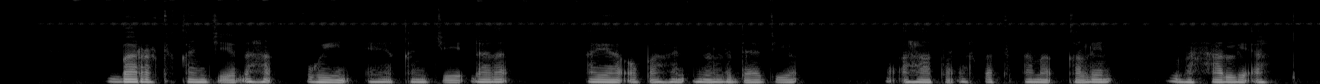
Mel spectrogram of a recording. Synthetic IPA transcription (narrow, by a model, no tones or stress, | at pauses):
bɐɾɐrkʰɐ̥qɑnt͡ʃḭːɗɐɦɐ | wɛjnʔɛːqɑnt͡ʃiːɖɐðɐ | ʔɐjaːʔʊ̰baːɦɐnɪnlɐd̪aːd̪ɪjɔ | ɐ̰ʔɐɦaːt̪ʰɐʕɪrbɐt̪ɐmɐqɑlɪn | mɐħɑlːɪ̰ʔɐh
